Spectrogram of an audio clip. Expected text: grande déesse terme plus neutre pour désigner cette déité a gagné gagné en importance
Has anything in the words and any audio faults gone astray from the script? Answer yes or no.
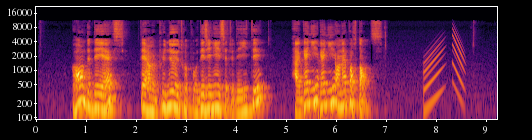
yes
